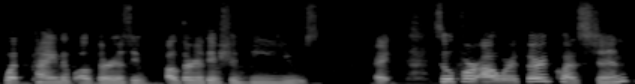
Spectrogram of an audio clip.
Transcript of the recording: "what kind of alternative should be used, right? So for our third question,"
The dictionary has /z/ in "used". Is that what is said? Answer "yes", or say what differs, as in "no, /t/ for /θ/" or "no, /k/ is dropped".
no, /s/ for /z/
